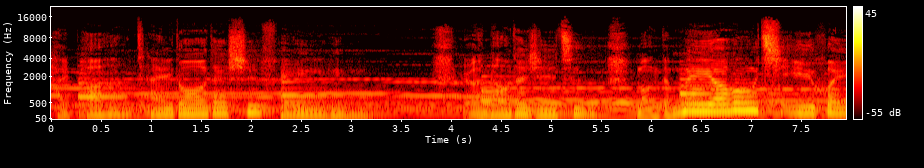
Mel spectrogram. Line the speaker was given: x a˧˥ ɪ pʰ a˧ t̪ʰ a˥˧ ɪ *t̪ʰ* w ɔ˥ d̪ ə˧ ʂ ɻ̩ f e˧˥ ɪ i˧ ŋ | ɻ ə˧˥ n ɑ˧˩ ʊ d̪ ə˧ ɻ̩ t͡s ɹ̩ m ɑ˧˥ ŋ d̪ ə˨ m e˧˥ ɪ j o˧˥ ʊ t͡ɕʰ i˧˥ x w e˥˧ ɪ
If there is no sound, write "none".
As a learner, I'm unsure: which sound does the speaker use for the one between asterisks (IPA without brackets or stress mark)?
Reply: t̪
